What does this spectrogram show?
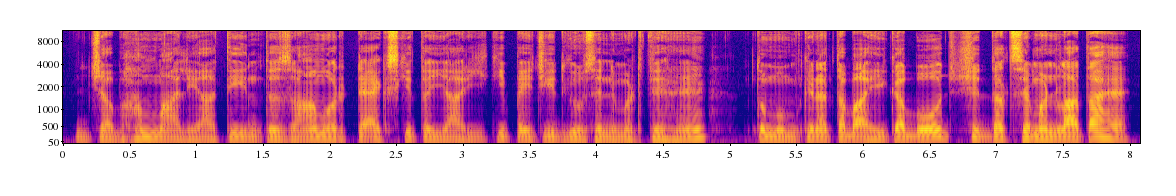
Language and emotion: Urdu, fearful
